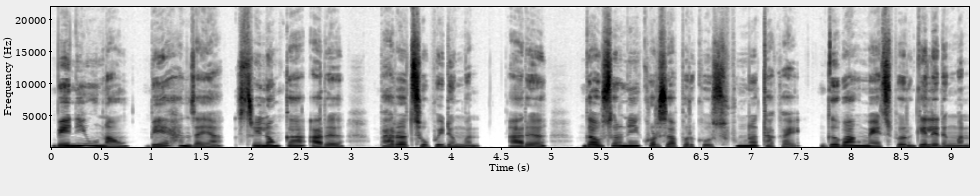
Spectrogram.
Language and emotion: Bodo, neutral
